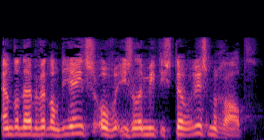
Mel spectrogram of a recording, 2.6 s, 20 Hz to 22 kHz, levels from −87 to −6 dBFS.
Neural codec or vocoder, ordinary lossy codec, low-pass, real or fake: none; AAC, 48 kbps; 7.2 kHz; real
